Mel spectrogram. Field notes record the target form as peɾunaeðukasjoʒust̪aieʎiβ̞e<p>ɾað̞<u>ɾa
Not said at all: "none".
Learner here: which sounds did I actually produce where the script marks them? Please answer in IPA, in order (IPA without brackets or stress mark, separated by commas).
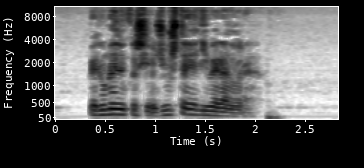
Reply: none, o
